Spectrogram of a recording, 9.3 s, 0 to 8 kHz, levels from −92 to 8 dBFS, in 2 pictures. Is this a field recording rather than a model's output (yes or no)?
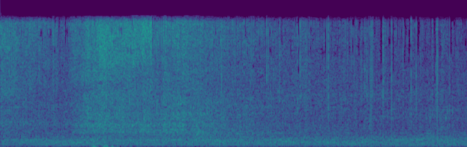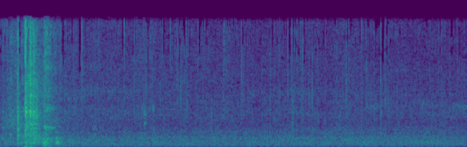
yes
